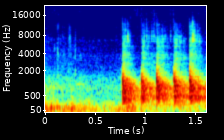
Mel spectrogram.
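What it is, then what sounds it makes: Solid steel vehicle body. Five knocks on the steel body of an old military vehicle give sharp, solid metallic raps with a bright midrange ring that fades quickly after each hit. The knocks confirm the body is really solid steel.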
